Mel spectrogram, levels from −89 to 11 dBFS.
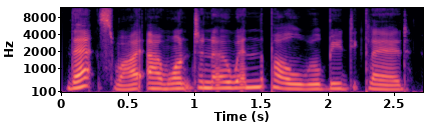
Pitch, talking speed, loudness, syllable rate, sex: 210 Hz, 265 wpm, -17 LUFS, 5.7 syllables/s, female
